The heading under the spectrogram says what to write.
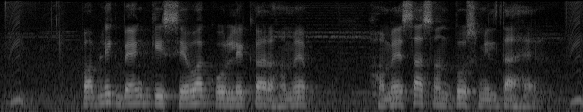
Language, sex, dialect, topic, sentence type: Hindi, male, Hindustani Malvi Khadi Boli, banking, statement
